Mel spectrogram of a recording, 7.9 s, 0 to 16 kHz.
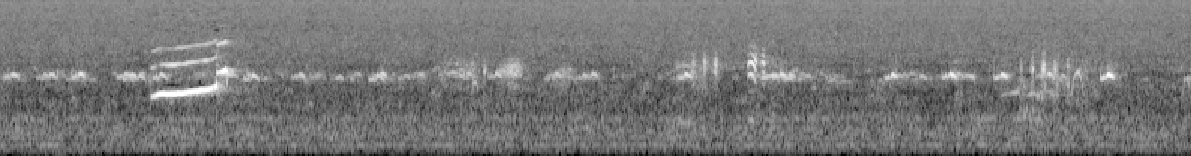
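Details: Common redshank at Nosterfield on 18 March 2018: one loud, clear, rising whistled note about a second in, followed by faint, scattered chirps against a quiet background.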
